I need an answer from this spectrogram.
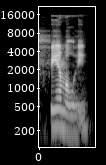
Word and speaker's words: family: little tricky as well sometimes it sounds like there's no i in the word family i have to slow down and say it slowly to make sure i spell it correctly when i spell it i spell it fam and then lee again there's that tricky y that comes at the end of a multi-syllable word and it says e instead of ye so here we are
